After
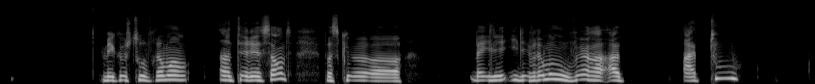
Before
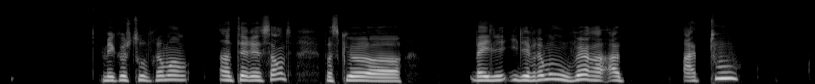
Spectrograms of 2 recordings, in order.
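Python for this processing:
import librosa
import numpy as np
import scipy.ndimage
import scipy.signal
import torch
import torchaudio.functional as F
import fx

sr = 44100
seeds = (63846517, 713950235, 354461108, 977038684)

y = fx.over_compress(x, sr, threshold_db=-20.0, ratio=-0.5)
y = fx.low_shelf(y, sr, hz=80.0, db=-11.0)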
